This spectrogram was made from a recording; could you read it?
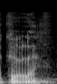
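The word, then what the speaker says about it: kyllä: A betű umlauttal a vége, K, Y, L, L, A. – Hát ez a külle.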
